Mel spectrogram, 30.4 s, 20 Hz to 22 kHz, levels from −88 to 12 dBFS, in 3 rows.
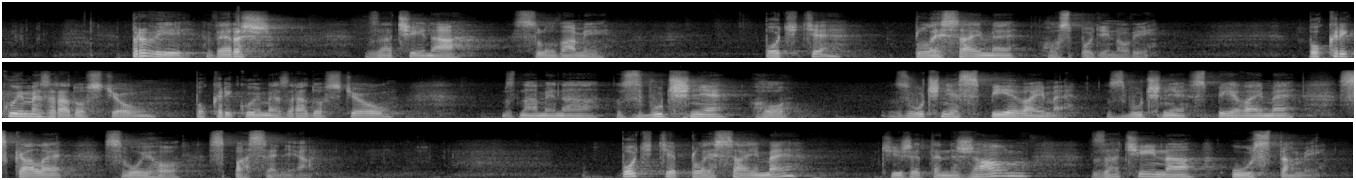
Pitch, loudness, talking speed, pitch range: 125 Hz, -22 LUFS, 60 wpm, 115-140 Hz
